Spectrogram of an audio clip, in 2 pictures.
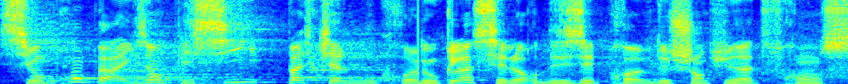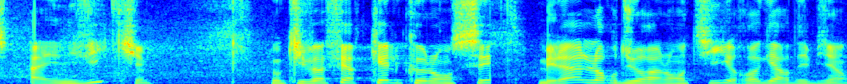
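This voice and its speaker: Noticeable background noise sits behind a man's high-pitched voice, which moves at a moderate pace with lively intonation and very even loudness. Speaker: knife thrower, video creator. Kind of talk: reaction video commentary.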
